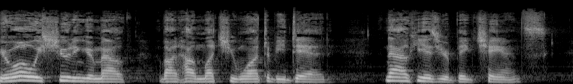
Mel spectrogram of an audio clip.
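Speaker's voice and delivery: plain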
